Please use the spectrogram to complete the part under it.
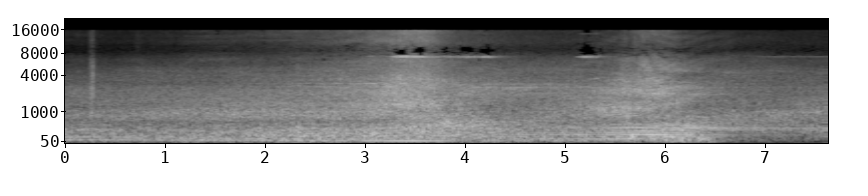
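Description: A bus engine rumbles as it passes close by.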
